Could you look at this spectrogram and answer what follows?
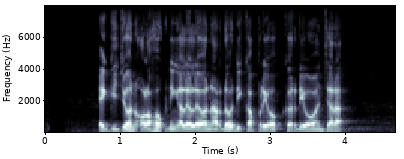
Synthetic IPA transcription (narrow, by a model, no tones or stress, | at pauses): ʔɛɡid͡ʒɔnɔ̰lɔɦɔk̚niŋalɛlɛɔnardodikapɾiɔkɨrdiwawaɲt͡ʃaɾa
